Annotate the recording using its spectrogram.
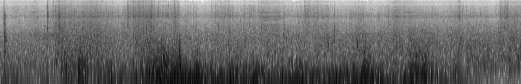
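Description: Rushing, churning whitewater of a river rapid in high flood, heard close up from the deck of a kayak, with wind buffeting the microphone. It swells loudest about three seconds in.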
